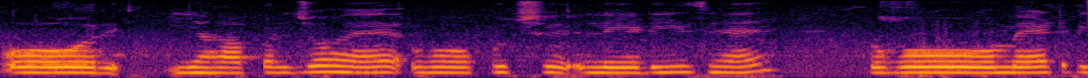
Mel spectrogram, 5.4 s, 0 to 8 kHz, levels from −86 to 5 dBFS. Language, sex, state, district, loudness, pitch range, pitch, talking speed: Hindi, female, Haryana, Jhajjar, -16 LUFS, 210-220 Hz, 215 Hz, 130 wpm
